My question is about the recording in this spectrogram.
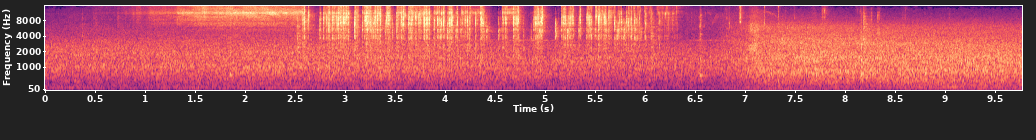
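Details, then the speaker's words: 1996 Chevrolet Lumina GM 3.1 after water pump replacement, engine running and warming up: trapped air escapes from an opened coolant bleeder screw with a sputtering, spitting hiss. "You're going to let air out once she starts getting hot. And you will hear it hissing out."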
